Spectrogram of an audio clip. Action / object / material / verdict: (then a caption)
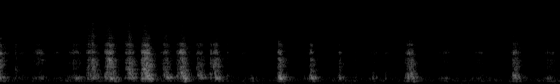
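scrape / scratch art paper sheet scraped with a wooden stylus / coated paper / none. A wooden stylus scratches strokes into the coating of a flat, thin, black-coated scratch art sheet. About thirteen short, dry rasping strokes are heard, denser and louder in the first half and sparser and softer later, each with a gritty, mid-range scraping texture and almost no ring.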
